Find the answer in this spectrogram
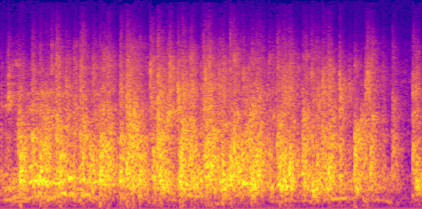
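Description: Congregation applauding: a dense round of hand claps that breaks out suddenly and trails off after about four seconds.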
